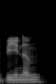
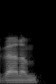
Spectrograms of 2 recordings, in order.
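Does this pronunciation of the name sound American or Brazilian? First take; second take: Brazilian; American. First: The name is given a Brazilian-style pronunciation. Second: The name is given an American-style pronunciation. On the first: This is how Brazilians say it. "I've heard like Brazilians say Venom" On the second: This is how Americans say it. "Americans say Venom"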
